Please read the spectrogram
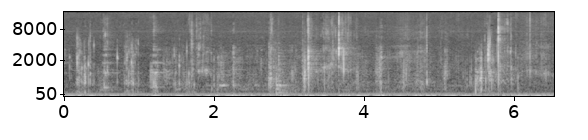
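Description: Close-miked eating sounds of a person biting and chewing a chocolate-filled bread bun: a run of irregular wet clicks and bites over a steady low hum.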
